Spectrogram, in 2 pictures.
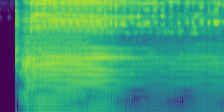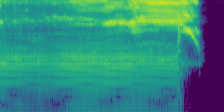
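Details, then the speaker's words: Home nebulizer for a child's prescribed inhaled medication, demonstrated by a nurse: loud steady buzzing motor hum with hissing airflow, then switched off, turning the liquid into an inhaled mist. "so once you're all set up I usually warn this is a little bit loud when we actually turn the machine on it will um be a loud kind of motor noise so I'll just demonstrate that quick"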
